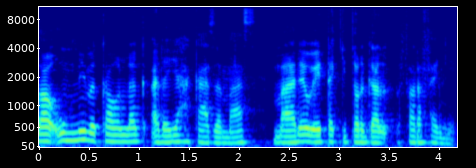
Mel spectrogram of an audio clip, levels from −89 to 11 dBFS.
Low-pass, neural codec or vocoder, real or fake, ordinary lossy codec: none; vocoder, 22.05 kHz, 80 mel bands, WaveNeXt; fake; none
